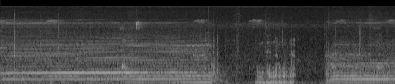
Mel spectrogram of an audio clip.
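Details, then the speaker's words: Tesla Model X middle-row power seat, which sometimes sticks and then springs with a loud noise at the end of its travel: here a steady motor whine runs, pauses briefly, and resumes with no pop; normal movement. "so I'm gonna move back over this way and show you what happens on this one now it's working fine"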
